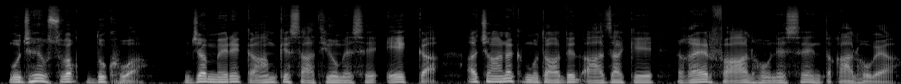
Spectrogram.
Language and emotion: Urdu, sad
